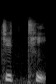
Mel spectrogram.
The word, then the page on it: ci_t_thii: hindi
